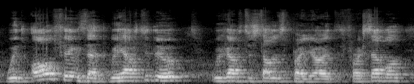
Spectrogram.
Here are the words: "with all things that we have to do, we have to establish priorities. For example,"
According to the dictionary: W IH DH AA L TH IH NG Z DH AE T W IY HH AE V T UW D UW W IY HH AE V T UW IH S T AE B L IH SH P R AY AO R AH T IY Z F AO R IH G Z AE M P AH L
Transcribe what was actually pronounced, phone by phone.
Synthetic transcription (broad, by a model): W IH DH AA L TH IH NG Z DH AE T W IY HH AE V T UW D UW W IY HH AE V T UW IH S T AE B L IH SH P R AY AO R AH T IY F AO R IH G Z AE M P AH L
